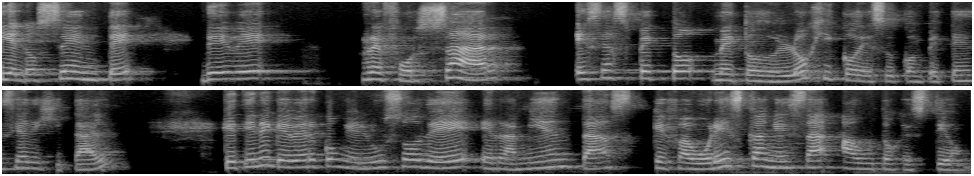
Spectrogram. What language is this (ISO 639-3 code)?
spa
